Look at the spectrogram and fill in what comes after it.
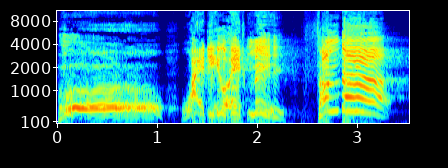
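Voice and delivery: booming God voice, high and loud.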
